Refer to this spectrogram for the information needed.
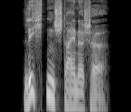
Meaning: inflection of liechtensteinisch: 1. strong/mixed nominative/accusative feminine singular 2. strong nominative/accusative plural 3. weak nominative all-gender singular
- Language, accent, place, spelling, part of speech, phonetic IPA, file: German, Germany, Berlin, liechtensteinische, adjective, [ˈlɪçtn̩ˌʃtaɪ̯nɪʃə], De-liechtensteinische.ogg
